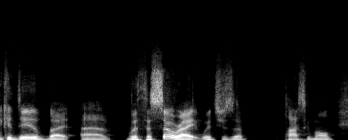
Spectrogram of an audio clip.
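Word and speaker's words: Psorite: It's called a Sorite. It's spelled P-S-O-R-I-T-E.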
